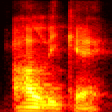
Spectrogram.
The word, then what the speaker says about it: Alleghe: Can you pronounce that for me? Alleghe.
